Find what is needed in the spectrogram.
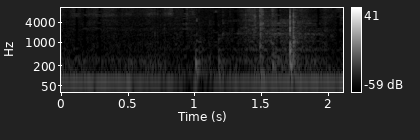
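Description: Faint rubbing of baseball cards being slid over one another in the hands, with a few light clicks about a second in and near the end.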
